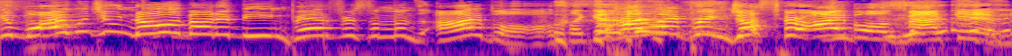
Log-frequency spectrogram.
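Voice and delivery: high, laughing incredulous questions; mock disbelief. Friend arguing with Joyce in the van, high laughing disbelief. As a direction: question it like it's absurd. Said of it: "I was like".

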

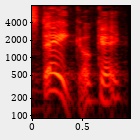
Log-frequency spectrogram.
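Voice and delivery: high, amused confirmation; high playful butcher. Retold or imitated. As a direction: play along with the dog lightly. Butcher confirms dog's order.

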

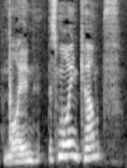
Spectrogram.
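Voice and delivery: slow Brummie try. Shown as a demonstration. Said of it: "Does that work?".

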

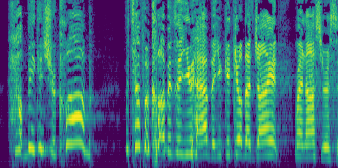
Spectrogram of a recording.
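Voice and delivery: high, amazed voice of the passerby; a man's disbelieving question, voiced high. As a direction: play the stunned man quizzing the cub. Man in joke questions cub.

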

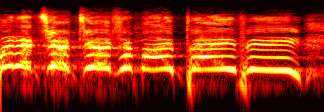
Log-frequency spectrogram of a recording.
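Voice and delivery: high-pitched outraged mom shriek; horrified mother. Acted. Horrified mother after mimed baby dunking.

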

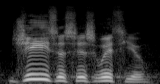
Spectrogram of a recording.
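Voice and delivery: normal talking voice

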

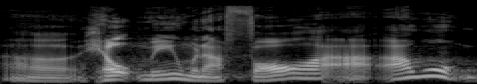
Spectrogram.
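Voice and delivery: ordinary talk, nothing marked

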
